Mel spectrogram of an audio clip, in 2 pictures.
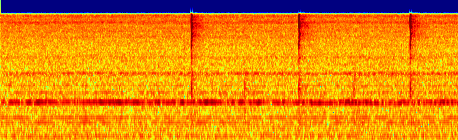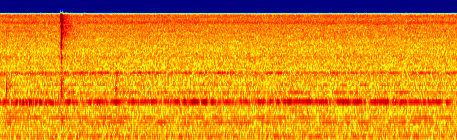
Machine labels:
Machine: valve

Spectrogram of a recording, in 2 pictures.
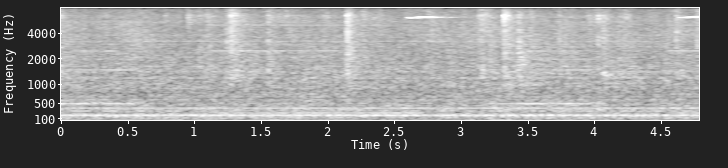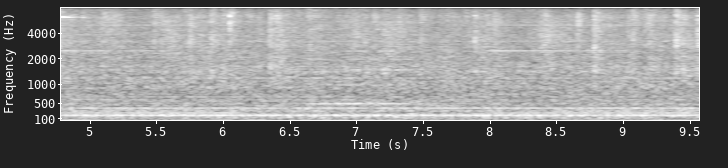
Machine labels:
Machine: slide rail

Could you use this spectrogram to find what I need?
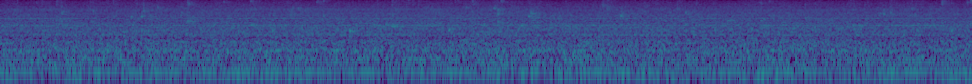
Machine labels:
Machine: pump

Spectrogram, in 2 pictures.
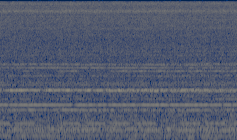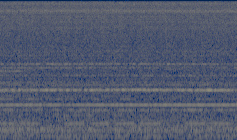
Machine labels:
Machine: slide rail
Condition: normal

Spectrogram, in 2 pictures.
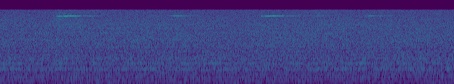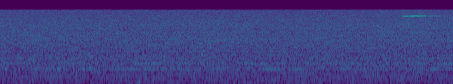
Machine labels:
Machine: fan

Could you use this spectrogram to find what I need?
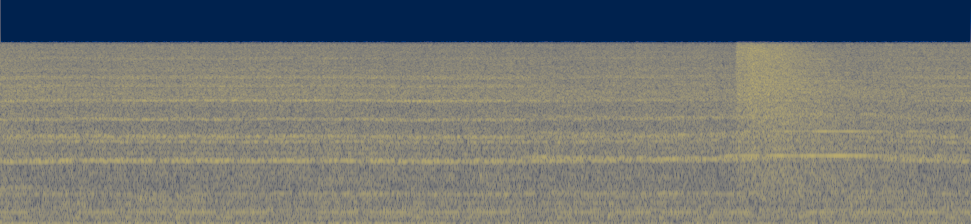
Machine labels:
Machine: slide rail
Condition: normal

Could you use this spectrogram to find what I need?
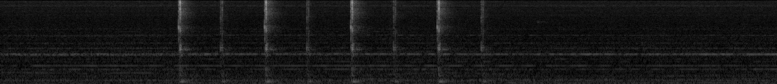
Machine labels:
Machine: valve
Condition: abnormal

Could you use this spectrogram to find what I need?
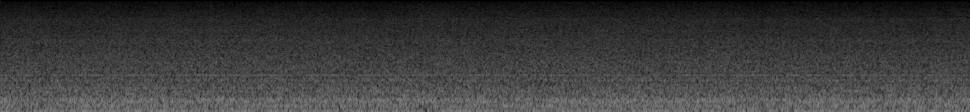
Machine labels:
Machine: slide rail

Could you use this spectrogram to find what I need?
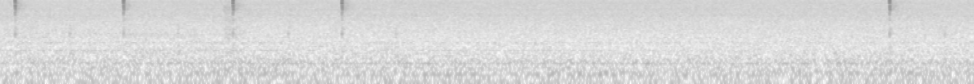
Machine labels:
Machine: valve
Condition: normal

